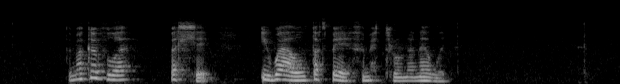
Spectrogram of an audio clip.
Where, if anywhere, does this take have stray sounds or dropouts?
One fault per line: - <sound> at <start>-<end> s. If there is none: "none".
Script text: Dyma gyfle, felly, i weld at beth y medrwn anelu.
none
